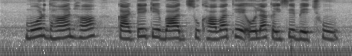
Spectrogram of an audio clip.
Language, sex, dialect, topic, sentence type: Chhattisgarhi, female, Western/Budati/Khatahi, agriculture, question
